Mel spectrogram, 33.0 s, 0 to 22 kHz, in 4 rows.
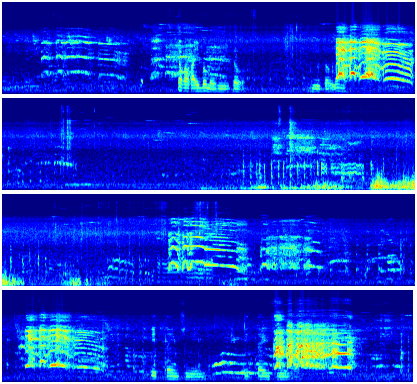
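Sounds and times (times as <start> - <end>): rooster crowing: 0.8 - 4.8, 6.6 - 8.3, 12.8 - 15.6, 19.8 - 23.6, 25.1 - 27.0, 30.2 - 32.1
low rumbling noise: 12.1 - 17.1.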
